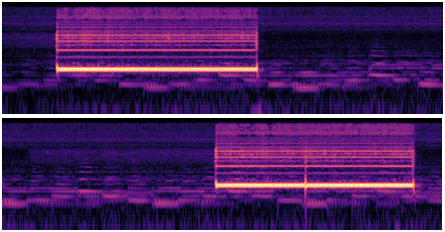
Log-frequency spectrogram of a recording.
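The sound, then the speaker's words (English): A telephone rings, the call going unanswered: two long, steady electronic ring tones about four seconds apart, each lasting roughly two seconds, with a quieter, patterned background sound continuing between them. “I decide to give that number one last call. Predictably, it continues to ring.”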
